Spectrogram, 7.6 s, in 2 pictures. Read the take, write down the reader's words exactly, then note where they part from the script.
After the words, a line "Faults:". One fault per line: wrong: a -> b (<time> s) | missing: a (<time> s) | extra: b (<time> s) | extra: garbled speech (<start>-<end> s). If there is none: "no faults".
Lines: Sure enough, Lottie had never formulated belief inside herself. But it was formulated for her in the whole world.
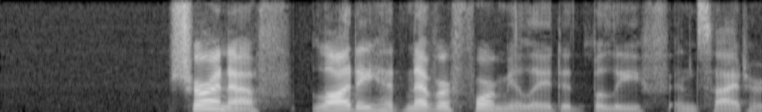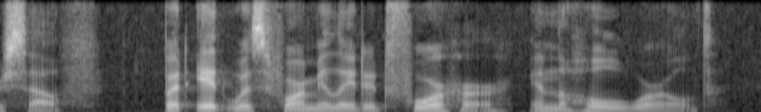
Sure enough, Lottie had never formulated belief inside herself. But it was formulated for her in the whole world.
Faults:
no faults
